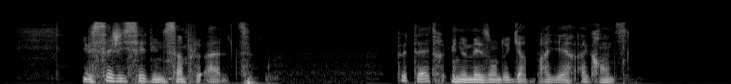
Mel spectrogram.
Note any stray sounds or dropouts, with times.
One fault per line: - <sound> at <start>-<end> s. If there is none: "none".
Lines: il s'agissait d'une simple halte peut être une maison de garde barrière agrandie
none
